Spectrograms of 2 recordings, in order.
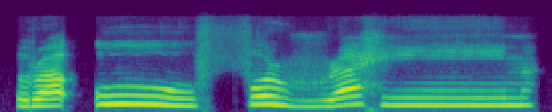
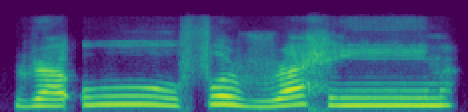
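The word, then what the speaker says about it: رؤوف رحيم: Okay, so the correct way to pronounce this would be as follows: Ra'ufur Rahim. Ra'ufur Rahim. Okay, so the normal nasal sound that you usually make when there is tanween is taken out. Okay, so there's no nasal sound, and you would only pronounce one stroke of the tanween.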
